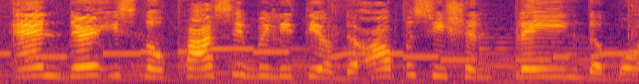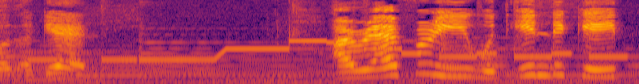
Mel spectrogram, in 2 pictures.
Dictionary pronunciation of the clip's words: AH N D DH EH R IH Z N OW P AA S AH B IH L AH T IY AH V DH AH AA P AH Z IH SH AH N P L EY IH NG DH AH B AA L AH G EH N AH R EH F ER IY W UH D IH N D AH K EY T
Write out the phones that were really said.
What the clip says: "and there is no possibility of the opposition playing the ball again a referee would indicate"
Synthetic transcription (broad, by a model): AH N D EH R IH S N OW P AA S AH B IH L AH T IY AH V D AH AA P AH S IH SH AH N P L EY IH NG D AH B AA L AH G EH N AH R EH F ER IY W UH D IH N D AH K EY T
